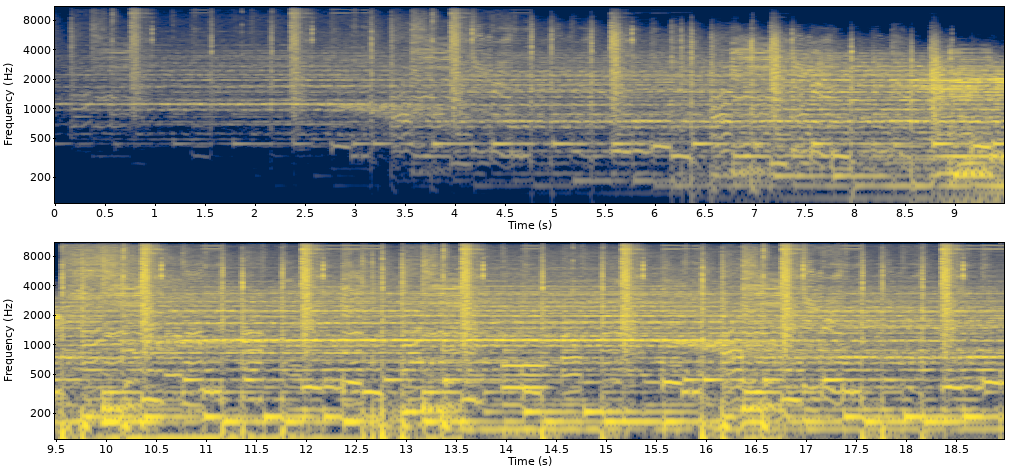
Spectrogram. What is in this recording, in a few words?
outro capped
